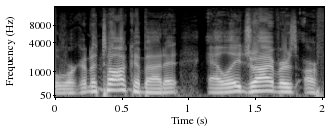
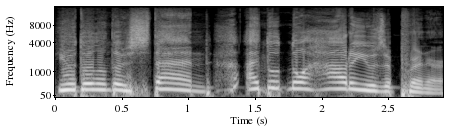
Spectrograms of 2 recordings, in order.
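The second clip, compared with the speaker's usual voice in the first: vaguely Eastern European put-on accent; 6 semitones higher than usual. Retelling a man's reply to a woman about printing, imitating eastern european accent. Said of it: "He's like Eastern European or something".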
